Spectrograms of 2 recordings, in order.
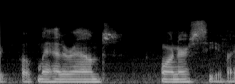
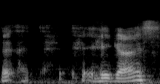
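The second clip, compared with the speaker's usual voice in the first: careful, really soft, hushed, quiet call; 4 semitones higher, 4 dB quieter than usual. Calling to the party in character so a snake won't wake: speaking real softly. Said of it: "real softly".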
